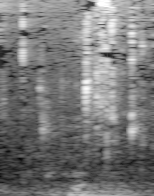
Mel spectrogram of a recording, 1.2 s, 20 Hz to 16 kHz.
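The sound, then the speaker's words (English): A quiet sip of water: soft wet slurping and a faint swallow, with a low muffled rumble partway through and no talking. “Anyway, 1 second, I gotta take a sip of water.”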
